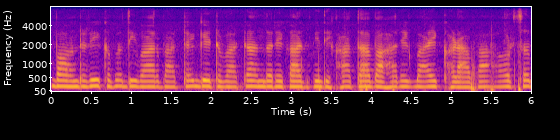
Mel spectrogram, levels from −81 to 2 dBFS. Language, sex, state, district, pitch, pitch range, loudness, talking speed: Bhojpuri, female, Uttar Pradesh, Ghazipur, 190 Hz, 185-200 Hz, -17 LUFS, 180 wpm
